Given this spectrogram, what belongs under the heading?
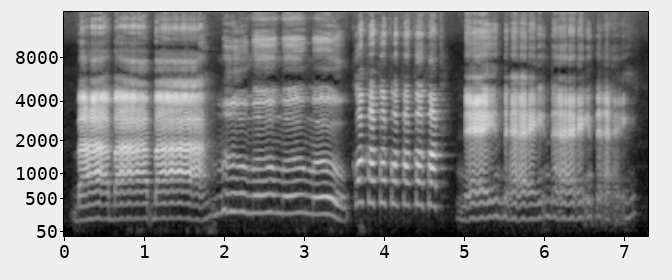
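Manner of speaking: loud baa, moo, cluck and neigh babble; a panicked barnyard chatter; worried animal noises. Acted. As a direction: animals bursting into worried calls. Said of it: "it would have sounded something like this".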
